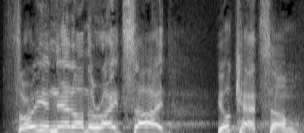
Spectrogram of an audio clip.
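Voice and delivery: high, loud call across the water; Jesus calling out. Retold or imitated. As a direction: call out to the boat from shore, high and slow. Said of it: "He said to them".

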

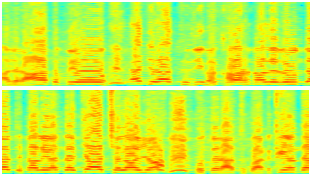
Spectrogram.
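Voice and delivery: high, loud impassioned sermon; full-force preaching. Acted. Preacher building to the climax of the story, full-force preaching.

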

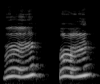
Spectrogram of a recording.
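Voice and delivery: high, loud searching call. A narrator's reading. Ferguson searches the forest for his friend, calling out. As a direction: call the name out through the trees. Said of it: "he called".

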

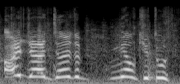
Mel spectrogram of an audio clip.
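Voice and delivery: panicked high yelp; man down shout. Real, not acted. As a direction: shriek it out in panic. Panicked in-game chase, high shout.

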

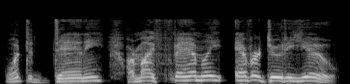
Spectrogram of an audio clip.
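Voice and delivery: high, loud furious question; enraged demand. A narrator's reading. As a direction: demand an answer in rage.

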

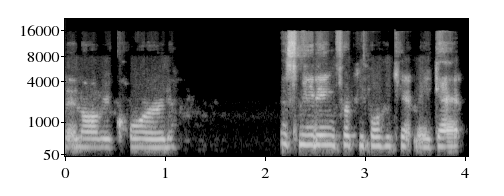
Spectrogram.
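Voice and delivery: usual speaking voice

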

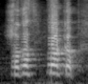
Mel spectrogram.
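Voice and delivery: high, loud outburst; angry yell. Acted. Player shutting up a chatty character, angry yell. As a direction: cut them off with a shout.

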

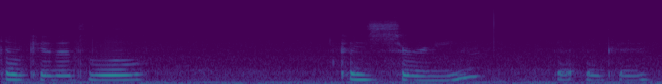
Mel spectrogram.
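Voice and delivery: muffled through costume head; speaking inside mascot head; inside fursuit head. Real, not acted. Seen 0: Masked fursuit head worn over whole face throughout labelled words.

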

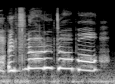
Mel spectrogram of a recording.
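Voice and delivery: high, loud excited cry; thrilled cry of relief. Real, not acted. Excited surprise.

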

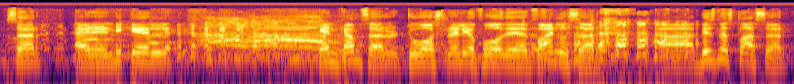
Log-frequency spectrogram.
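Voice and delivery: high, put-on South Indian accent, every line ending in sir; mock South Indian accent. [name] asks Boria for a trip to the final, in a put-on South Indian accent. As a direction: play a cheeky South Indian fan begging a favour in the accent. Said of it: "with that beautiful South Indian accent".

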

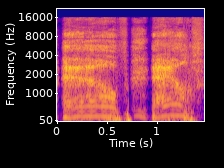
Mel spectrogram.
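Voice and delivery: high-pitched mock cry for help; half-hearted high "help"; mock scream for help. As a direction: call out for rescue without real volume. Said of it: "Midoriya just starts screaming out".

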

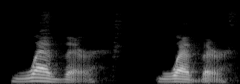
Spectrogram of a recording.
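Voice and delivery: Weather with th sounding like a d; teacher's model. Shown as a demonstration. Teacher repeats Weather for students, careful and clear. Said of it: "luego suena como una D".

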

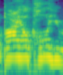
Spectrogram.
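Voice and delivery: high, loud hammed-up goodbye; mock call while fleeing. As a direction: toss it back over your shoulder while running.

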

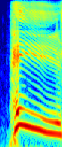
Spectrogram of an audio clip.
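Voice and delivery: loud, high drawn-out yell; shouted greeting. A narrator's reading. Liam greets her at the door, shouting. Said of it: "schrie Liam".

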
